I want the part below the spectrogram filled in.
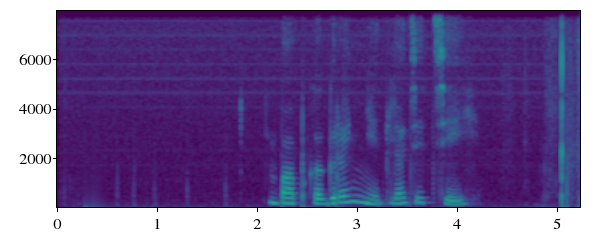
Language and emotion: Russian, neutral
